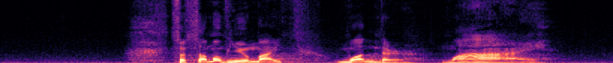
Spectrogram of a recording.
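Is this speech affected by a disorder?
Yes: cleft lip and palate; could not suck breast milk as newborn, fed formula and cow milk.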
